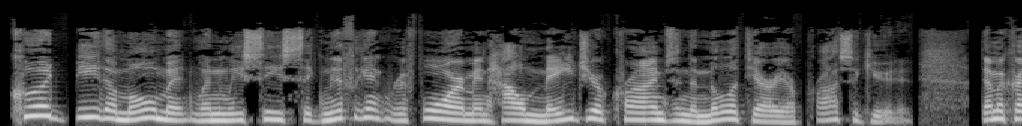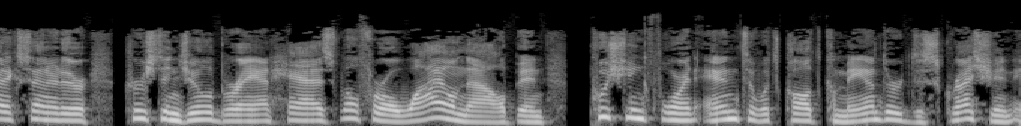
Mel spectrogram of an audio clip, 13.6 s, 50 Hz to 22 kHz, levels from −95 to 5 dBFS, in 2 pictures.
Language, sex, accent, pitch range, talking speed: English, male, American, 155-200 Hz, 165 wpm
